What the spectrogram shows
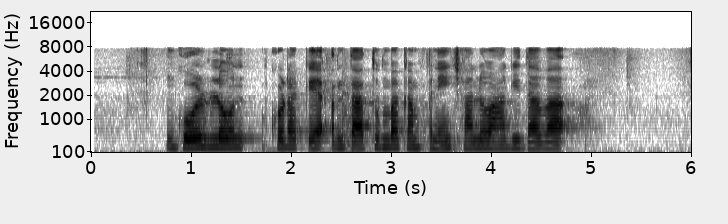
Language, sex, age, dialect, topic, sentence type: Kannada, female, 36-40, Central, banking, statement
